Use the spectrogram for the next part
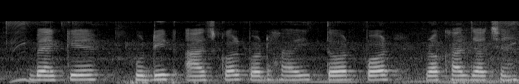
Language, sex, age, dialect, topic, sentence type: Magahi, male, 18-24, Northeastern/Surjapuri, banking, statement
